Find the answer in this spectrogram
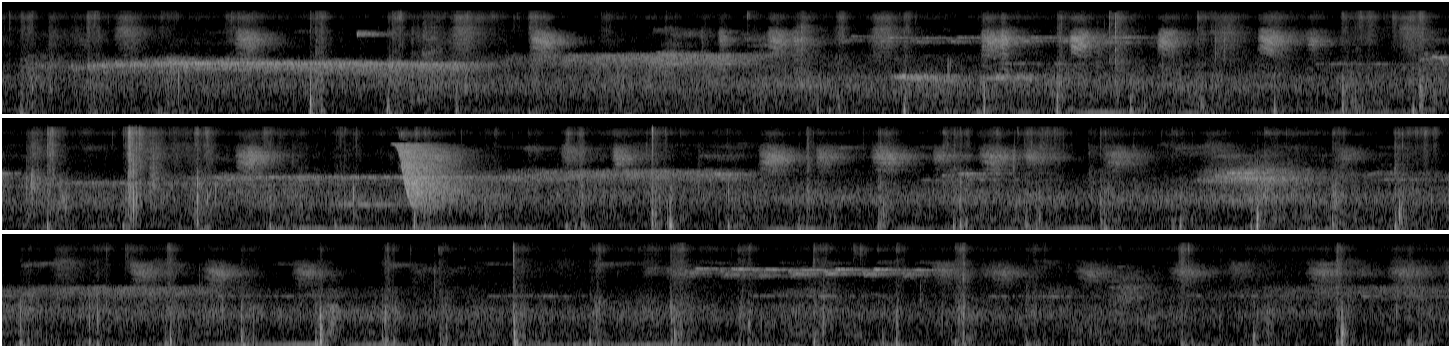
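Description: Footsteps of a hiker walking at a steady pace on a dirt forest track strewn with leaf litter, faint and regular, with one sharper click about halfway through. Faint buzzing insect or bird calls come and go in the background.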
